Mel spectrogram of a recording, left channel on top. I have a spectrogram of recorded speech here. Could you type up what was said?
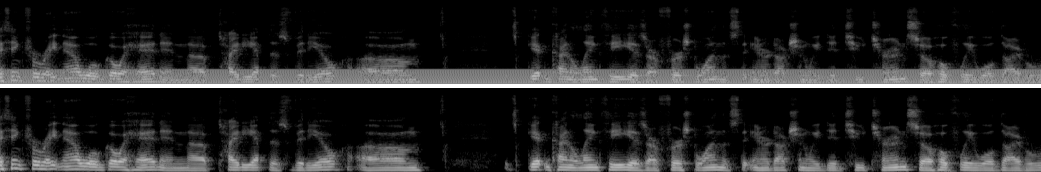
think for right now, we'll go ahead and tidy up this video. It's getting kind of lengthy as our first one. That's the introduction. We did 2 turns, so hopefully we'll dive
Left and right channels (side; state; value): left; noise; hum, 1 dB below the sound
